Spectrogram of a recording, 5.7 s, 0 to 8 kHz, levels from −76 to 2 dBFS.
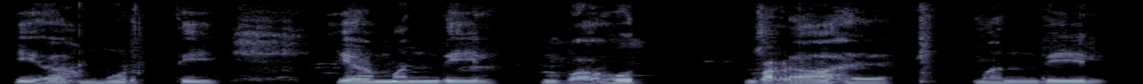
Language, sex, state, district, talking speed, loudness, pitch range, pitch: Hindi, male, Bihar, Jamui, 85 wpm, -30 LUFS, 125-130 Hz, 125 Hz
